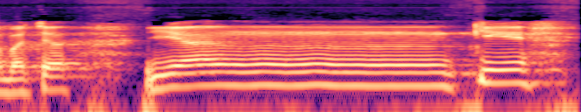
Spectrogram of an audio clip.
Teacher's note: Yang nun mati bertemu kaf, ikhfa hakiki, asalnya yankihna, jadi di situ kena baca yang kih, kaf bari bawah bunyi ki bertemu ha jadi kih, ya, ha pedas.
